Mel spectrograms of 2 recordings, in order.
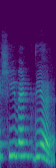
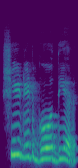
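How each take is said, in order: First: Said in the usual way. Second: "did" stressed, said slowly; slow, press on "did" to insist; emphatic did. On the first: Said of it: "normally हम बोलेंगे". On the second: Shown as a demonstration. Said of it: "जोर दे के बोलेंगे". ("did" पर ज़ोर, धीरे-धीरे)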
